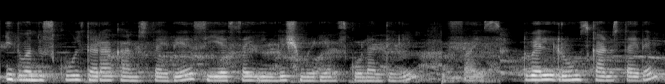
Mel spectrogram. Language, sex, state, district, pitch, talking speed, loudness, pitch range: Kannada, female, Karnataka, Chamarajanagar, 190 Hz, 170 wpm, -17 LUFS, 180-205 Hz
